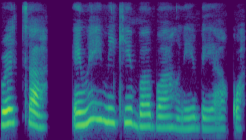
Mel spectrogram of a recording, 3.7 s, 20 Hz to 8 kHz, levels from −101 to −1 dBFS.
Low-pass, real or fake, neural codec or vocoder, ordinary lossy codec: none; real; none; none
